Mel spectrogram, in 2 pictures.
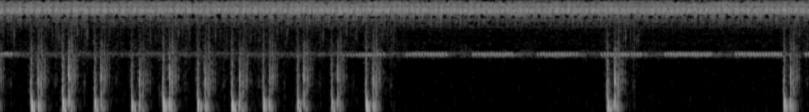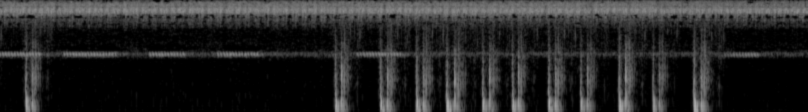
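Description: Footsteps tap steadily on hard pavement.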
